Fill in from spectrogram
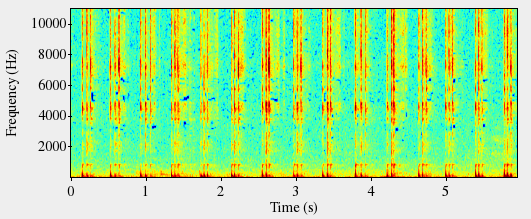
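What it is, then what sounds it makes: Stainless steel bowl. A small, empty stainless steel bowl is held close and tapped on the outside with fingernails in a slow, steady rhythm, giving sixteen crisp taps. Each tap has a bright metallic click that dies away almost at once, over a low thump.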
